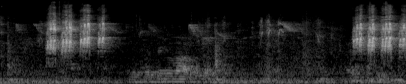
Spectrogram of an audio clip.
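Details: Kopi-kopi songbird song for training other songbirds in the rough-shot style: two short bursts of fast, sharp, high chirping at the start and end, with a softer low warble and background hum between them.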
